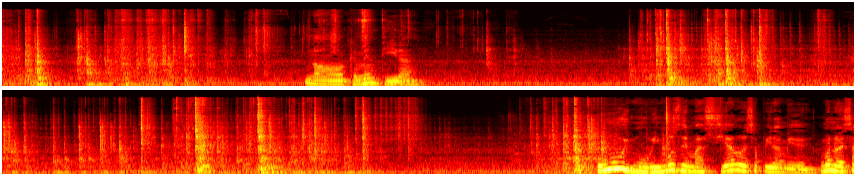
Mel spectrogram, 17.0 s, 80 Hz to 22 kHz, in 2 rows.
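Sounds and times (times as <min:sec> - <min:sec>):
low machine hum: 0:00.0 - 0:17.0
coins clinking and clattering: 0:06.3 - 0:12.8.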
